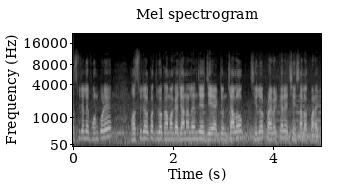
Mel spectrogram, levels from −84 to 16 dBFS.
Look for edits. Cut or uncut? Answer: uncut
